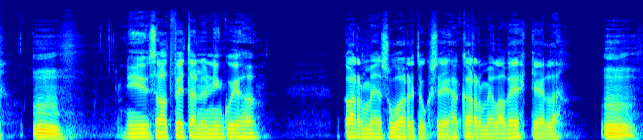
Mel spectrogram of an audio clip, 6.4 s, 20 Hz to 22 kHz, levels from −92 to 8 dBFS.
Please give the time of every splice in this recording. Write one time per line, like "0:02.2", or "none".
none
